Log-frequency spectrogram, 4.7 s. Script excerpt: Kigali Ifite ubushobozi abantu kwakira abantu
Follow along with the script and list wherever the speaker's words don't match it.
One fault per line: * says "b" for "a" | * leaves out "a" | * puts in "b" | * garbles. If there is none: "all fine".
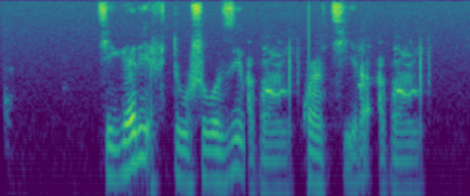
all fine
